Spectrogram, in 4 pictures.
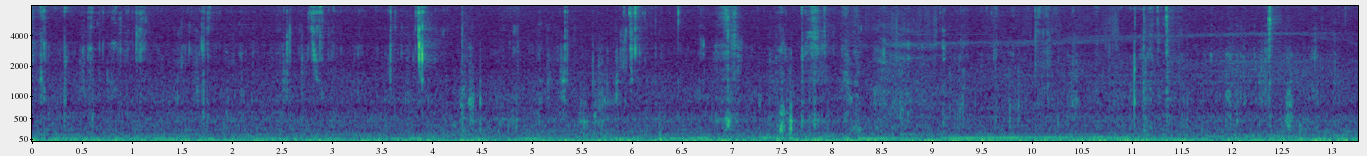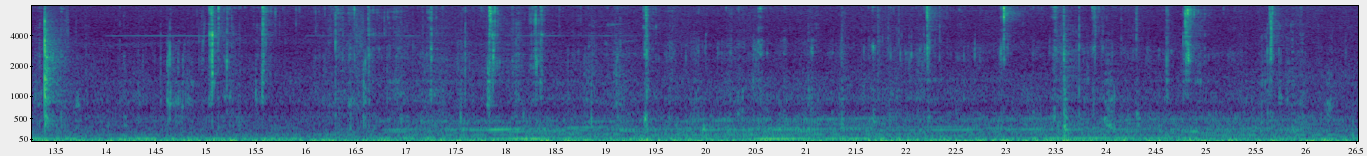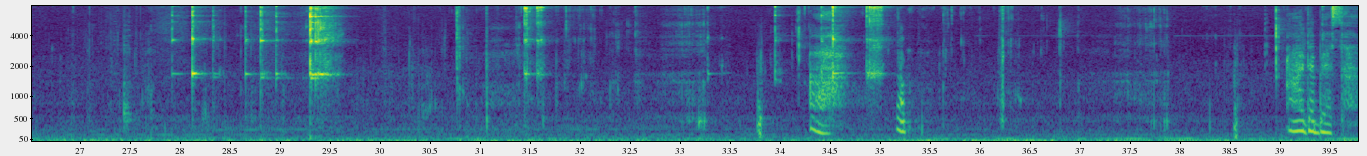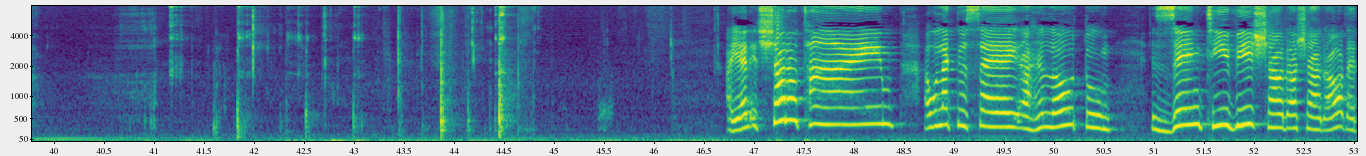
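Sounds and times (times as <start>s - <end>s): person chewing and crunching food: 0.0s - 39.1s, 40.5s - 46.7s
sharp ringing clinks: 27.9s - 29.7s.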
